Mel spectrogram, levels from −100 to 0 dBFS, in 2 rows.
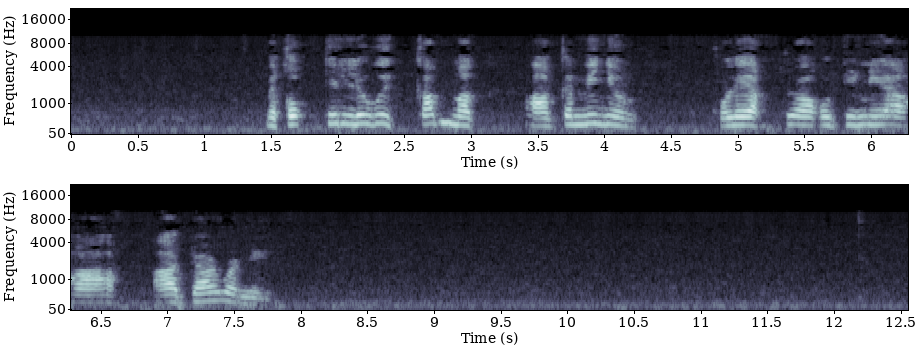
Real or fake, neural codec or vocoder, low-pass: fake; vocoder, 22.05 kHz, 80 mel bands, Vocos; 9.9 kHz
